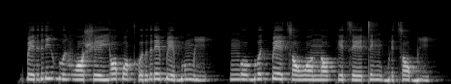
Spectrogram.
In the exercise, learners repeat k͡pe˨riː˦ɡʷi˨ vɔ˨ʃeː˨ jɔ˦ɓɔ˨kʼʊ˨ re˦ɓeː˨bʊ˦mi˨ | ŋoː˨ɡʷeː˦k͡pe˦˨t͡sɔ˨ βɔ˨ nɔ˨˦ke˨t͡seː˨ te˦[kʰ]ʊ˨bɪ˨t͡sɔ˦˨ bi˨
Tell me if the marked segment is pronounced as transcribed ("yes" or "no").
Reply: no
